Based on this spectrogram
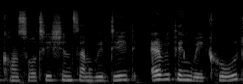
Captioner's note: speaking French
